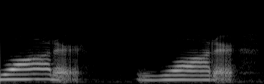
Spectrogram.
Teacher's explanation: a lot of the T sound in the middle of the word between two vowel sounds are often changed to a D sound. And there are different D sounds, but today we're going to talk a little bit how to make the sound for this flap T.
